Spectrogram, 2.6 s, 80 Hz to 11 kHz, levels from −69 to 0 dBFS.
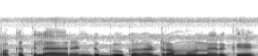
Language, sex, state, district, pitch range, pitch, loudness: Tamil, male, Tamil Nadu, Kanyakumari, 110-120 Hz, 115 Hz, -16 LUFS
